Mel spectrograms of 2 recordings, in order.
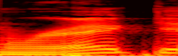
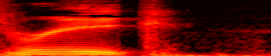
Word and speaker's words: Reek: And like, mom answers the phone, and she's like, Brenda, some guy named Rick is calling for you. – Oh, mom, it's Reek. – It's pronounced Reek.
